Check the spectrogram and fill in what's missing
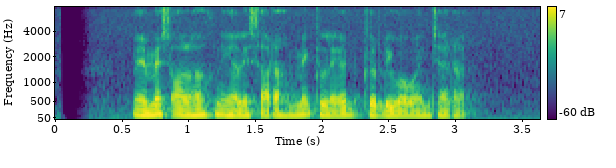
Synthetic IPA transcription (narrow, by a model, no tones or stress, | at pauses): mɛmɛsɔlɦɔknialisaɾahmɛkleɔd̚kɨrdiwawaɲt͡ʃaɾa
